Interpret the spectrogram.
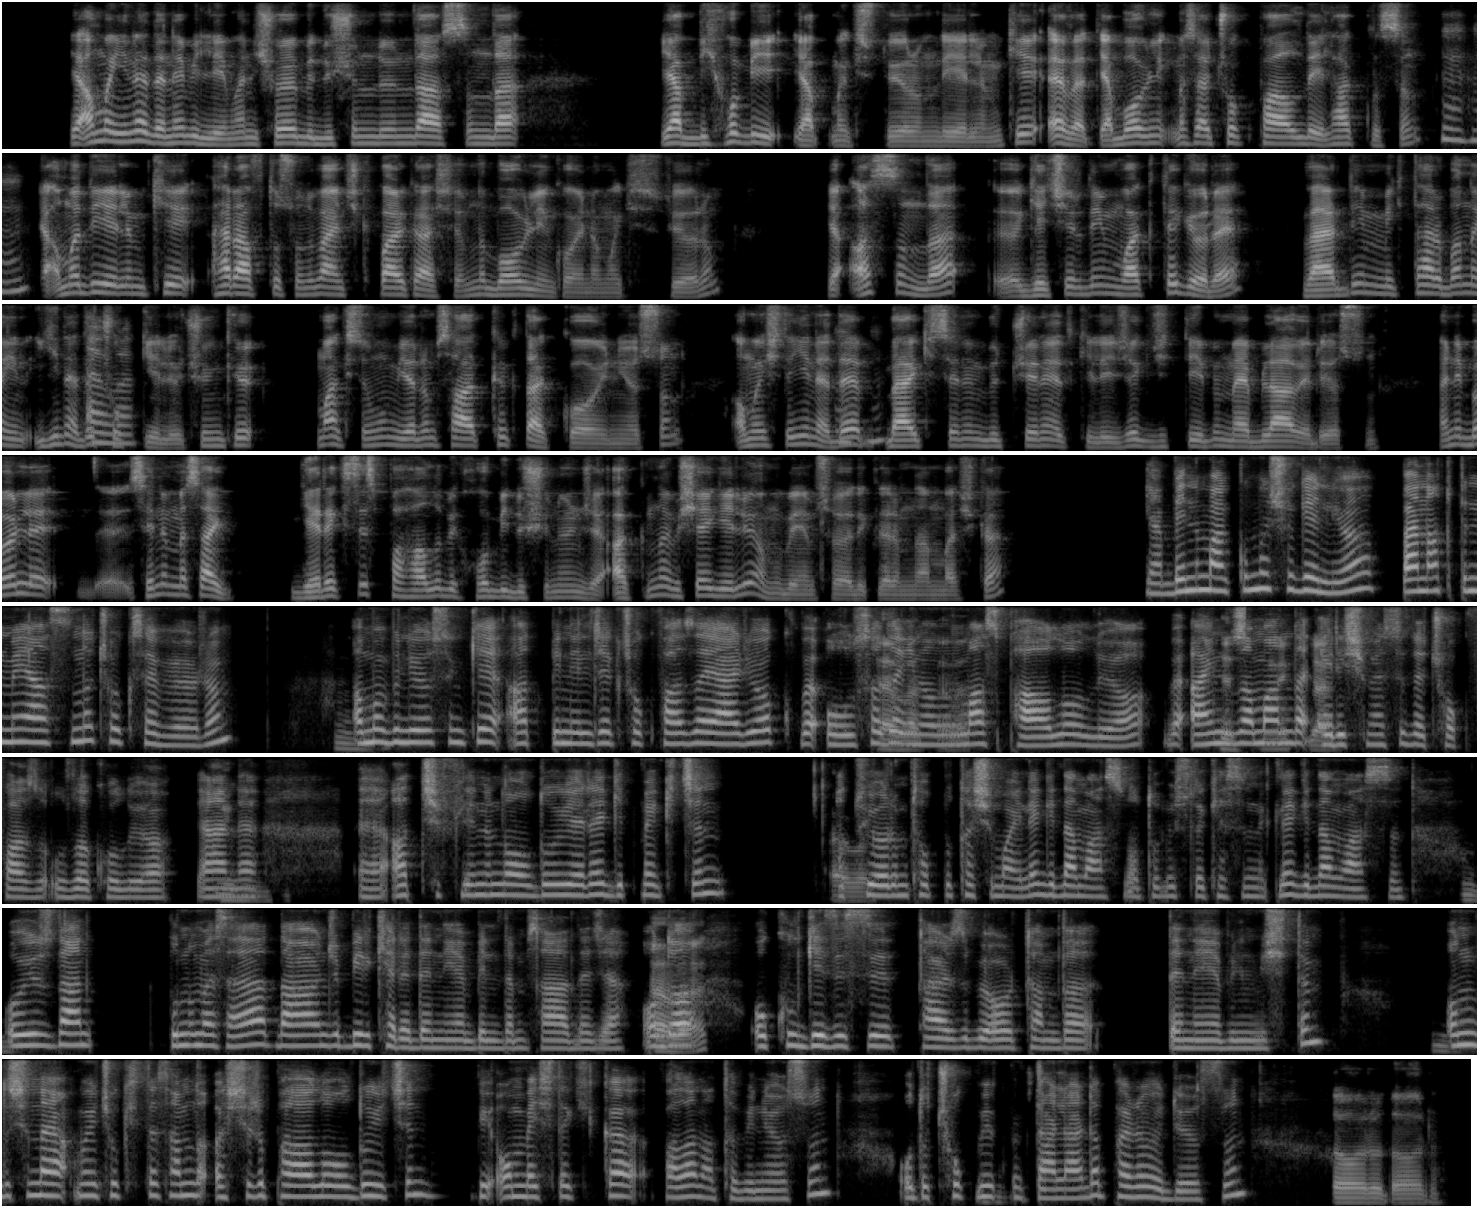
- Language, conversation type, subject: Turkish, unstructured, Bazı hobiler sizce neden gereksiz yere pahalıdır?
- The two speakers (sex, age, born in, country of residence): female, 25-29, Turkey, Poland; male, 25-29, Turkey, Poland
- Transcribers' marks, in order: tapping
